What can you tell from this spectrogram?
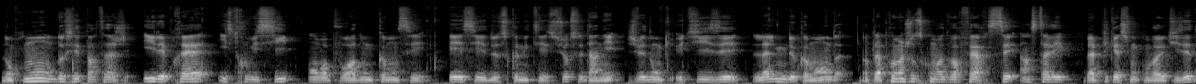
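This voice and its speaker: A man's voice: on the low side, roomy sound. A man presenting a screen-recorded IT tutorial, explaining step by step with frequent hesitations.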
